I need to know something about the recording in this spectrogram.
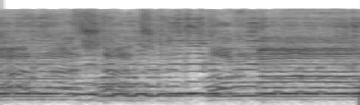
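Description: A man singing a traditional Pontic song in full voice, with ornamented turns in the melody, accompanied by the bowed Pontic lyra (kemenche) holding sustained notes beneath him.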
